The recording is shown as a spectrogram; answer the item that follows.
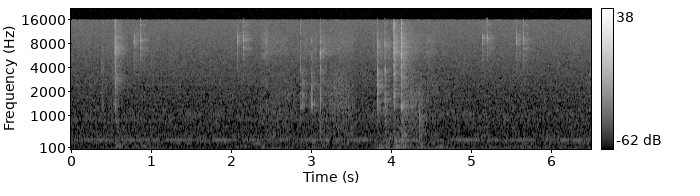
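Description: Faint, scattered clicks of a computer keyboard and mouse, a handful spread through the few seconds with a small cluster about four seconds in, over near-silent room tone.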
